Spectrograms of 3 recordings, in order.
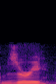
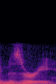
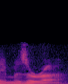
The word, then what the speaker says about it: Missouri: a healthy rivalry with Missouri uh that's how they say it in that state is Missour you don't say Missouri if you're from Missouri you say Missoura kind of like if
